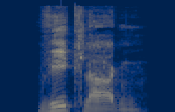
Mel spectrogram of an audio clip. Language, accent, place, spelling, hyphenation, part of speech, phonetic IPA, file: German, Germany, Berlin, wehklagen, weh‧kla‧gen, verb, [ˈveːˌklaːɡn̩], De-wehklagen.ogg
- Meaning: to wail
